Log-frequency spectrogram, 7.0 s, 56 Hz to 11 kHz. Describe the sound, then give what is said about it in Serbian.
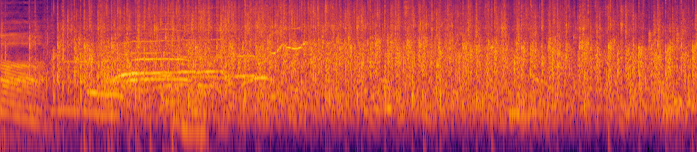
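Loud applause and cheering from a comedy-club audience of around 150 as a comedian walks on stage, dense clapping building quickly and holding steady, with whoops and high cheers early on. “Jedan veliki aplauz za Aleks Cura Čarića!”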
